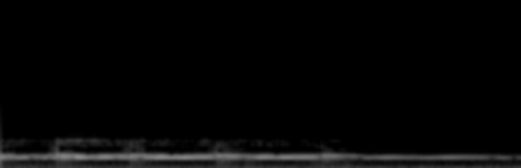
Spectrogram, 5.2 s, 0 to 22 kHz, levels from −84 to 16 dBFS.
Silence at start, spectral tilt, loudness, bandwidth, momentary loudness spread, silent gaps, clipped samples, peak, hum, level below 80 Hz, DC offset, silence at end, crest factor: 0 s; 0.5 dB/octave; -35 LUFS; 4 kHz; 17 LU; none; under 0.1%; -22 dBFS; none; -60 dBFS; under 0.1%; 0 s; 14 dB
